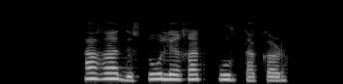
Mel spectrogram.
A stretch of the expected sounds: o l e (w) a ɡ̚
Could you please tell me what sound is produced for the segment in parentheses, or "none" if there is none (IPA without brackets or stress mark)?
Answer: ɣ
